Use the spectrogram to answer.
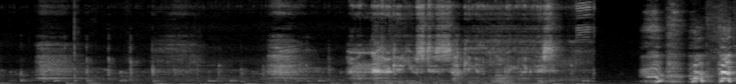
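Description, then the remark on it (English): Deep, heavy breathing, a series of long, rasping inhales and exhales with brief pauses between them, growing louder toward the end. “Just in case it didn't get picked up, that was deep, heavy breathing, mm-hmm.”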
